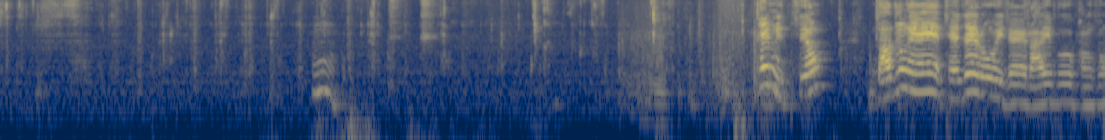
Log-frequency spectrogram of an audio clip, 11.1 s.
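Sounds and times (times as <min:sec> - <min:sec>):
crunchy chewing: 0:00.0 - 0:07.6.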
